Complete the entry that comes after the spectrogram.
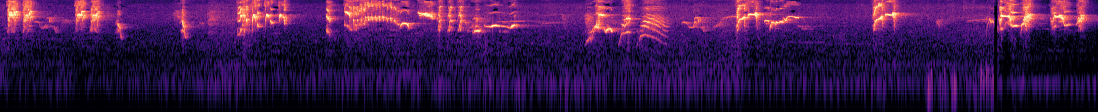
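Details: Highly agitated Oriental magpie-robin (kacer) unloading a large repertoire, a recording for training or prompting quiet birds: varied phrases of sharp chips, looping whistles and downslurred notes, separated by brief gaps, faint low hum beneath.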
